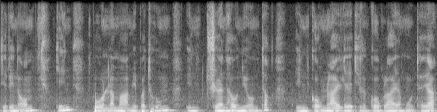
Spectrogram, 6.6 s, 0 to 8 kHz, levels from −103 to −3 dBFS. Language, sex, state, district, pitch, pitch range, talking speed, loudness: Mizo, male, Mizoram, Aizawl, 115 Hz, 110-130 Hz, 210 wpm, -18 LUFS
